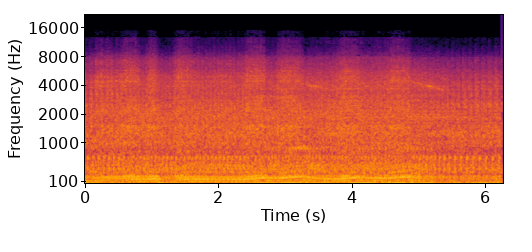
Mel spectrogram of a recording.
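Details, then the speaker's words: 5.9 Cummins diesel swapped from P pump to VE pump after sitting 15 years, loud steady clatter about three beats a second with no misses or knocks; oil pressure present, runs healthy. "That is the way stuff is supposed to start and stuff is supposed to run."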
